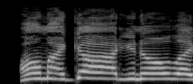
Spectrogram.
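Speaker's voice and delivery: very high, shrill screaming outburst. Acting out a chaotic home scene: imitating someone screaming. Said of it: "Or I could be screaming".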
